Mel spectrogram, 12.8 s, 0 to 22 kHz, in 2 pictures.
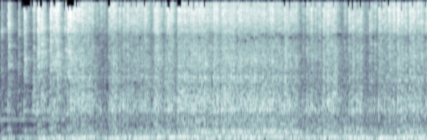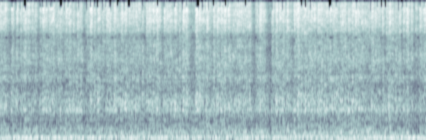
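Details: First start after new headers were installed, exhaust back under the car; louder under the seat. Deep, loud, steady V8 rumble with an even low throb and slight rev swells, nothing knocking. Smoke is from silicone drying around the header. Normal idle.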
